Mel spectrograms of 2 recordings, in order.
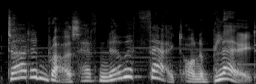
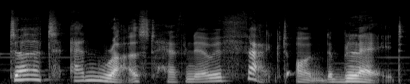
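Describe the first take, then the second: First: It is said fast. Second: It is said slowly.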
